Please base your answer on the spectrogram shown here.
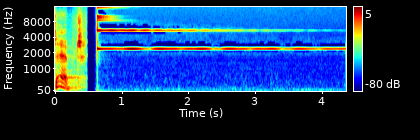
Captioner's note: chime rings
